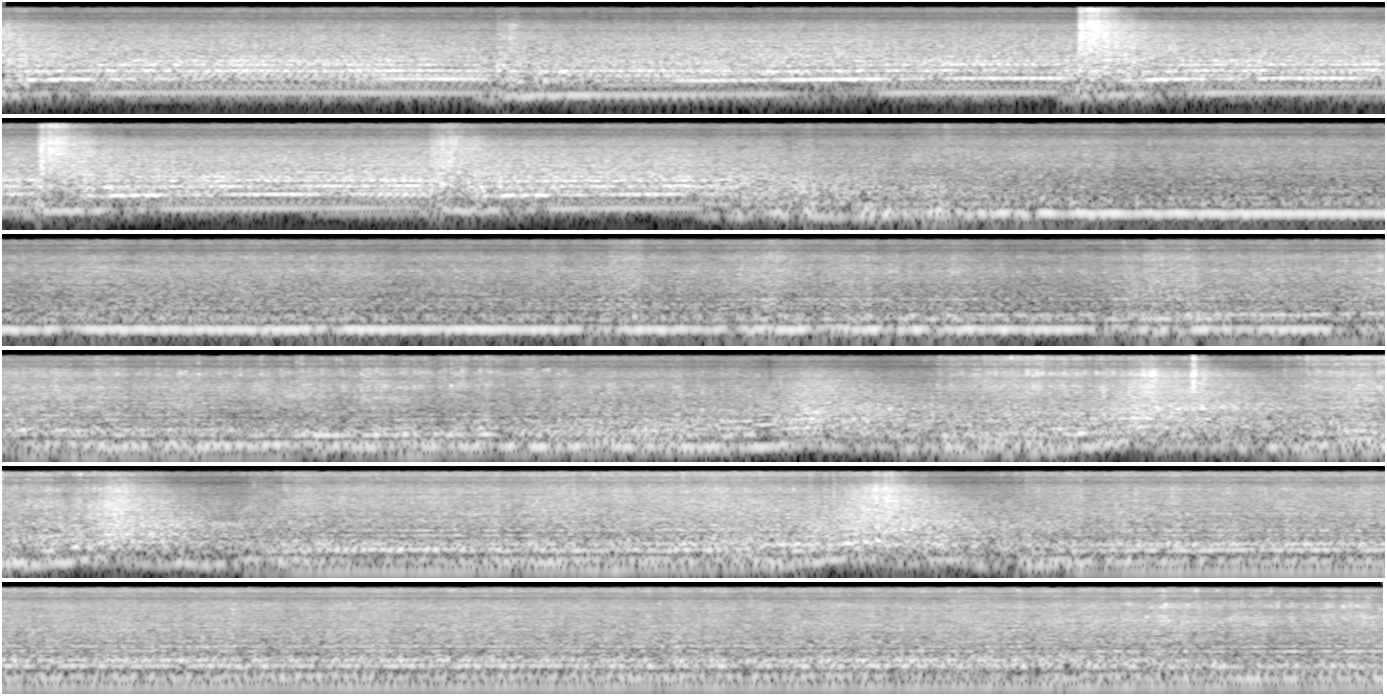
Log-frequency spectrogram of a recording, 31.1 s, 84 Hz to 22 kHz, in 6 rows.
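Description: Matech Ford GT GT1 race car's V8 running while stationary during warm-up. For the first eight seconds the engine speed rises and falls about once a second, with a few sharp clicks. It then holds a higher, steady speed, changes speed a few times later on, and settles into a steady lower run near the end.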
